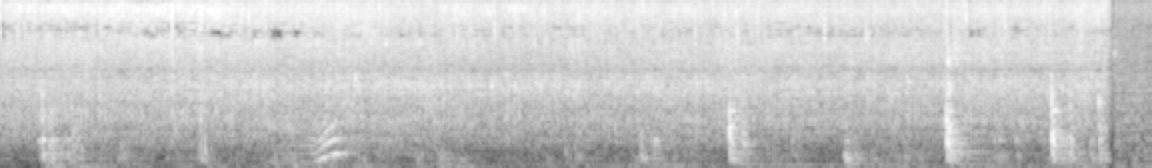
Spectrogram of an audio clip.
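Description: Vegetables and halved peppered salami sizzle and fry in a pan, a steady close hiss broken by scattered scrapes and clicks of stirring, with no talk.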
